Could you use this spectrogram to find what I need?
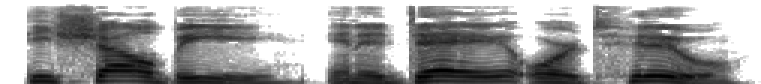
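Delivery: ordinary delivery, nothing marked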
